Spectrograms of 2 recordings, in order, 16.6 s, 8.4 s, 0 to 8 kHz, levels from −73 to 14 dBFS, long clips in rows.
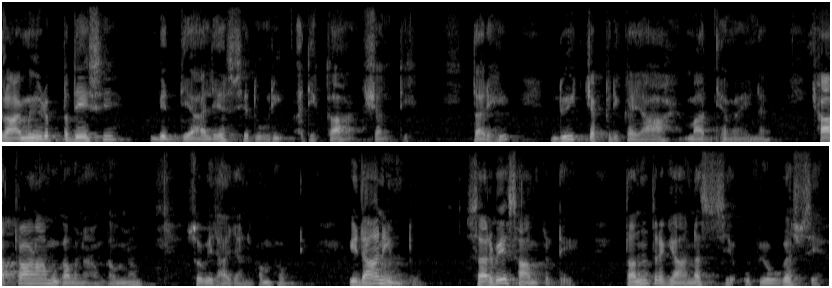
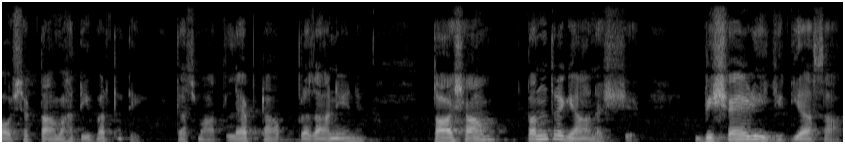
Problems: none marked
